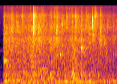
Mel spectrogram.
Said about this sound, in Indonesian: Coba teman-teman dengar hujannya sudah mulai turun.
